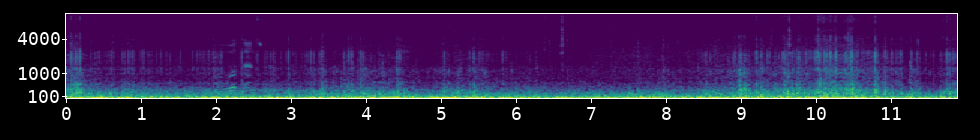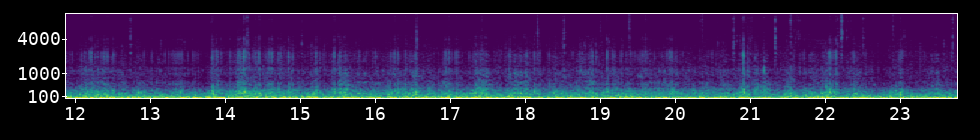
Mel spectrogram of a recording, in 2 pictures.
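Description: Tyres crunch on a rough gravel road.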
